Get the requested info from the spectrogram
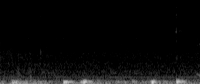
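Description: Irregular low thuds, about three a second, over a faint steady hum.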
